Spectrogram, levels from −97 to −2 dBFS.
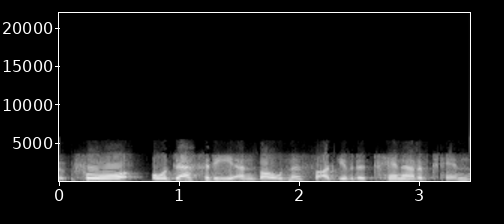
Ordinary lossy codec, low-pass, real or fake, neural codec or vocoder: AAC, 32 kbps; 5.4 kHz; real; none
